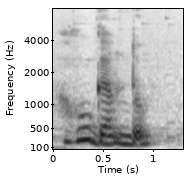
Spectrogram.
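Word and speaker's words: jugando: E a particularidade de pronúncia que temos aí é a primeira letra da palavra a primeira letra, que é a letra J. J. Pronuncia-se assim, com este som, que nem é um R como o R do português, não tem um som vibrato, mas gera este som. Rugar, rugando. Em, que é uma preposição, e ele, que é o artigo masculino no singular.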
